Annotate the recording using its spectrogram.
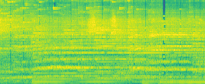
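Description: A small vocal group singing a slow carol in harmony into microphones, backed by a live band with a sustained low bass note that changes about half a second in and again near three seconds.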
